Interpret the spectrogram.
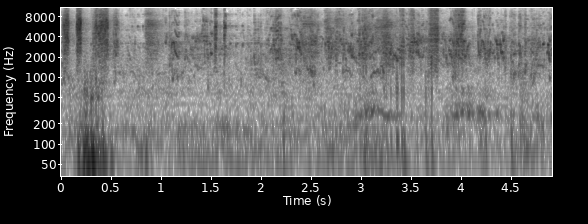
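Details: Chirping budgerigars, a sharp loud squawk at the start, then a steady murmur of high twittering warbles from several birds.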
